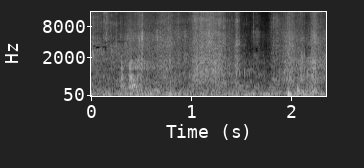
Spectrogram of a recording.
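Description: Plastic card-sleeve pages and a plastic bag rustling and crinkling as they are handled, densest about a second in.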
